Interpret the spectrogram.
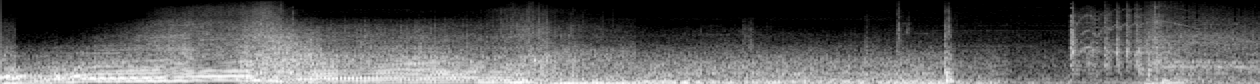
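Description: A car engine revving: it climbs steeply to high revs, drops back, holds high again, then falls to a low, steady idle. A few sharp clicks come near the end.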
